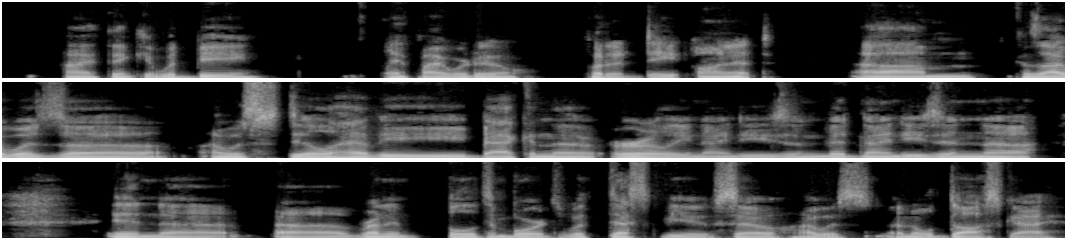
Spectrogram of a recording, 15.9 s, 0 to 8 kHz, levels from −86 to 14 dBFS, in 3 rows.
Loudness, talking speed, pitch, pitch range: -16 LUFS, 185 wpm, 100 Hz, 95-110 Hz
